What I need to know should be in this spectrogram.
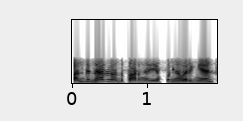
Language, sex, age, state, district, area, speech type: Tamil, female, 60+, Tamil Nadu, Ariyalur, rural, conversation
